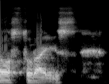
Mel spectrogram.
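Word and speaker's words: Österreich: অস্ট্রিয়াকে অস্তরাইস বলে, জার্মানির পাশের দেশ অস্ট্রিয়া, কিন্তু ওরা বলে অস্তরাইস।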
